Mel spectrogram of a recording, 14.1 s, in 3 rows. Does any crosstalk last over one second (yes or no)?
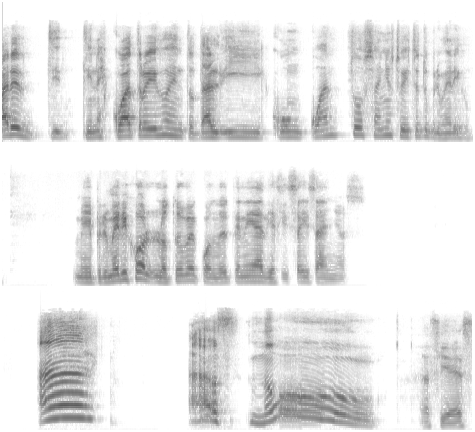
no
